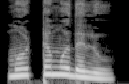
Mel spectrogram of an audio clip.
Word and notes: ಮೊಟ್ಟಮೊದಲು: Kannada

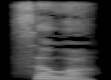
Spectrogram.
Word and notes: ಶವ: śava

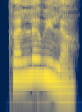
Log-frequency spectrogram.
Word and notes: ಖಲೇವಾಲಿ: khalēvāli

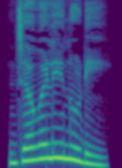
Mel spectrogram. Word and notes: ಜವಳಿನುಡಿ: Kannada

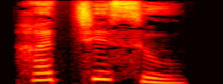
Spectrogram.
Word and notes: ಹಚ್ಚಿಸು: haccisu

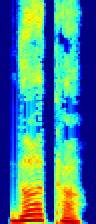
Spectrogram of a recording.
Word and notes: ಗಾಥ: gātha

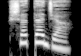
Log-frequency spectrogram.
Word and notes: ಕ್ಷತಜ: kṣataha

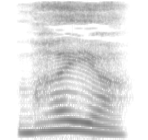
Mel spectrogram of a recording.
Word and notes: ಭಯ: bhaya; kannada

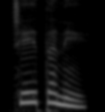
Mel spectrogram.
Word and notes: ಛಾದನ: chādana

